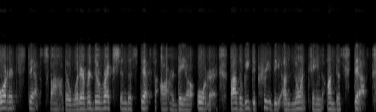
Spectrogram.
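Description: A plain, everyday voice speaks at a moderate pace. Its intonation is fairly even. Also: woman, fairly low pitch for a woman. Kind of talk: intercessory prayer. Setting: phone call. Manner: fervent, repetitive declarations.

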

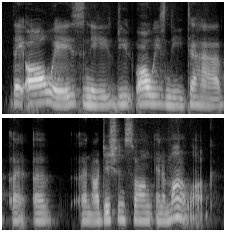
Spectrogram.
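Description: A plain, everyday voice with an American accent, a moderate pace and fairly even intonation. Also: woman, fairly low pitch for a woman. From Connecticut. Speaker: podcast host. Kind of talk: casual chat interview.

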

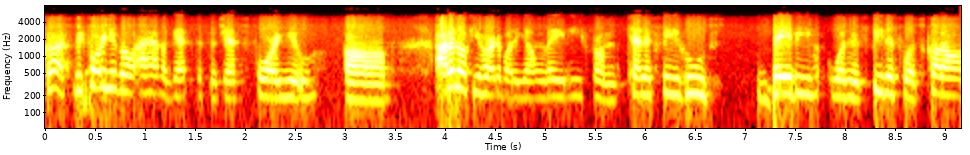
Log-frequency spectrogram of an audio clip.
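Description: A woman speaks in a plain, everyday voice at medium pitch and a moderate pace, with ordinary pitch variation and big swings in loudness. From Philadelphia. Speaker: caller, adjunct instructor. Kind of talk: call-in discussion.

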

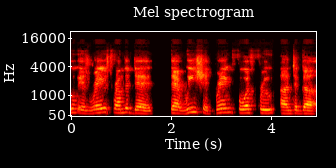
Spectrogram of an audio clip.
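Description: Dark and mellow in tone. The delivery is fairly slow. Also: man. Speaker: minister. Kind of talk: sermon. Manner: animated.

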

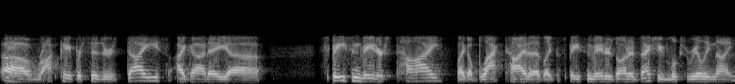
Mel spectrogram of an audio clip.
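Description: A man's medium-pitched voice at very even loudness, moving at a fairly quick pace. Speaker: podcast co-host, animation reviewer. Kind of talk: casual chat. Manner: animated.

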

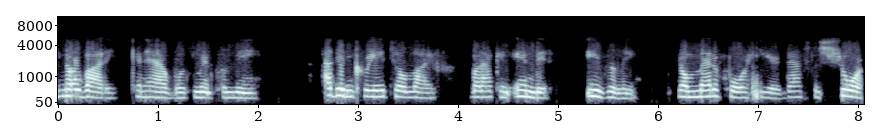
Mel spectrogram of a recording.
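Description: Speaking at a moderate pace, the woman has a fairly low pitch. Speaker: radio DJ, co-host. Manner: animated.

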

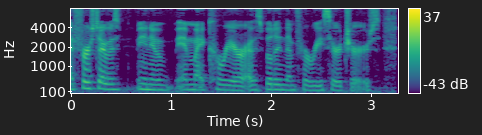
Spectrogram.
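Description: A normal speaking voice from a woman with a fairly low pitch, ordinary pitch variation and an American accent, in a very clean recording over a silent background. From US South, Jonesboro, Georgia. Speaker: tech company founder. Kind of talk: radio interview.

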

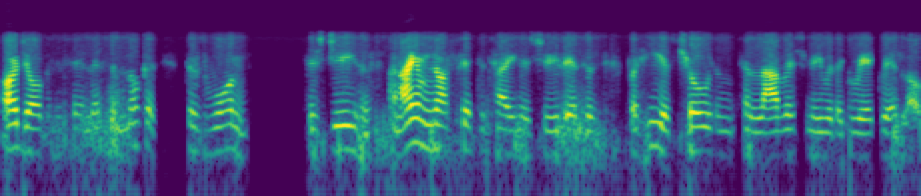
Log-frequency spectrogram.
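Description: With an Irish accent, a man speaks at a moderate pace and medium pitch with fairly even intonation. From Ireland. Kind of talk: interview. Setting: phone call while driving.

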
